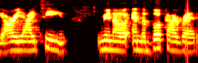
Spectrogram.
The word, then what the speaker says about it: REITs: I pronounce it correctly, REITs, and the book I read.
